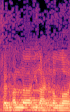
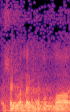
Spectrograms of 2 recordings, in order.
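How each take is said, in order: First: It is said loudly. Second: It is said softly.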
